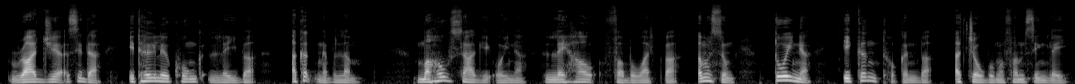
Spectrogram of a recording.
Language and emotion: Manipuri, neutral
